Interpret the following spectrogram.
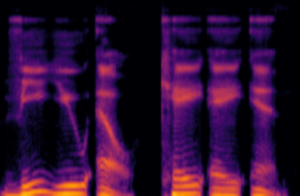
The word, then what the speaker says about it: Vulkan: The primarch's name is spelled v u l k a n. It's pronounced Vulkan, short u, hard k, Germanic root, the same linguistic family that gives us volcano, not Vulcan.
